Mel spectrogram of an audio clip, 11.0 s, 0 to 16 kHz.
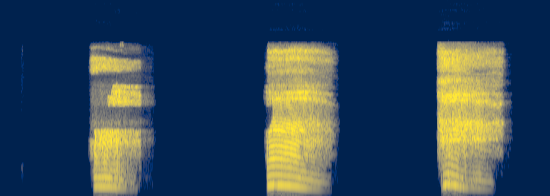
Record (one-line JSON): {"exhalation_length": "11.0 s", "exhalation_amplitude": 31241, "exhalation_signal_mean_std_ratio": 0.43, "survey_phase": "beta (2021-08-13 to 2022-03-07)", "age": "18-44", "gender": "Male", "wearing_mask": "No", "symptom_none": true, "smoker_status": "Never smoked", "respiratory_condition_asthma": false, "respiratory_condition_other": false, "recruitment_source": "Test and Trace", "submission_delay": "1 day", "covid_test_result": "Positive", "covid_test_method": "RT-qPCR", "covid_ct_value": 26.7, "covid_ct_gene": "ORF1ab gene", "covid_ct_mean": 27.1, "covid_viral_load": "1300 copies/ml", "covid_viral_load_category": "Minimal viral load (< 10K copies/ml)"}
